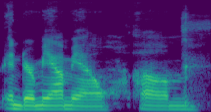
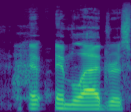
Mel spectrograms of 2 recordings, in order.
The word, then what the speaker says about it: Imladris: to do Siege of Inder Meow Meow. Imladris for those who aren't in on our regional butchering of your pronunciation.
